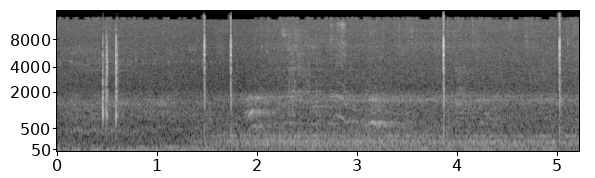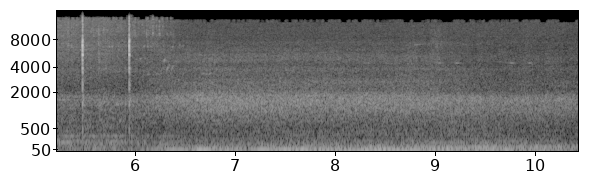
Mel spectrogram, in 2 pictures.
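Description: Outdoor ambience with the low rumble of a motor vehicle, building from the first couple of seconds and heaviest in the second half, with a few sharp clicks scattered through the first six seconds.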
